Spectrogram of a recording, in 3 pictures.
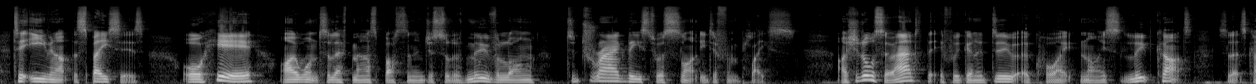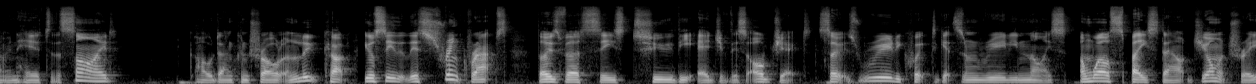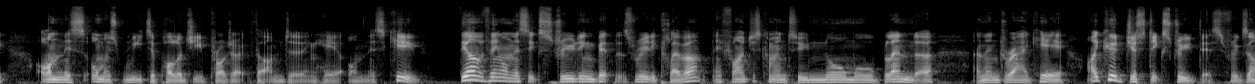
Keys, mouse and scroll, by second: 3.0 click, 6.6 click, 11.6 middle click, 12.3 shift+middle click, 12.4 scroll up 1, 12.8 middle click, 17.0 click, 19.7-20.1 scroll down 1, 20.1 middle click, 21.1 shift+middle click, 21.4 middle click, 22.5 click, 28.9-29.6 scroll down 1, 30.8 shift+middle click, 31.4 scroll up 1, 31.8 shift+middle click, 33.3 click.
